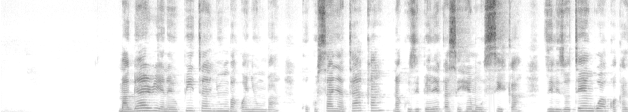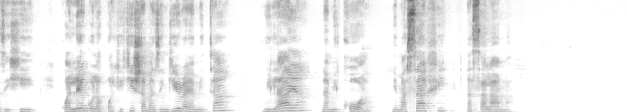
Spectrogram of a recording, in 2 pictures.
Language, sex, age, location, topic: Swahili, female, 25-35, Dar es Salaam, government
